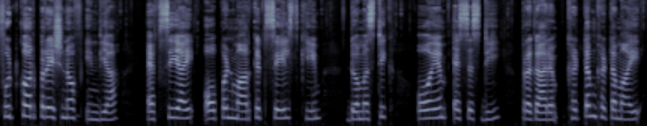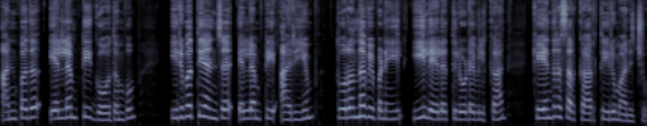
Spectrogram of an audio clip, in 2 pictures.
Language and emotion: Malayalam, neutral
